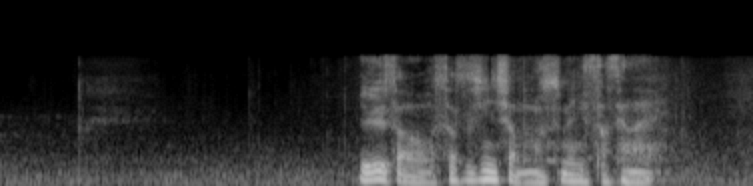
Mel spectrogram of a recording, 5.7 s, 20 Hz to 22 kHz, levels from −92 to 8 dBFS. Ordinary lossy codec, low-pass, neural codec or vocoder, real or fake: none; 7.2 kHz; codec, 16 kHz, 4 kbps, X-Codec, HuBERT features, trained on balanced general audio; fake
